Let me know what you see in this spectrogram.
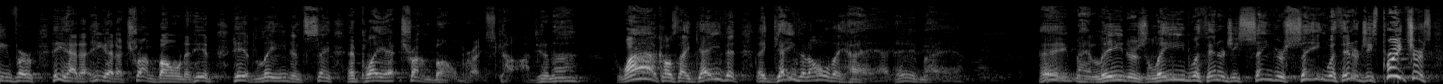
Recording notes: from the pulpit of Calvary Baptist Church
